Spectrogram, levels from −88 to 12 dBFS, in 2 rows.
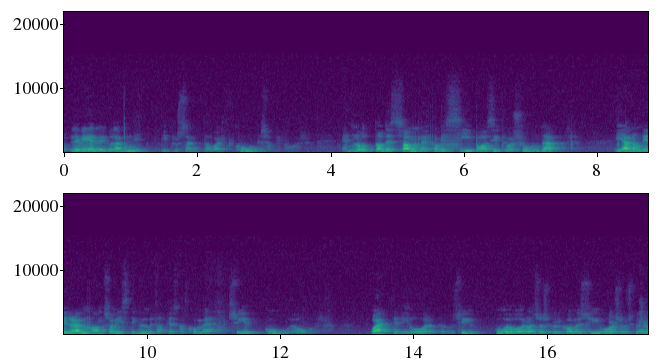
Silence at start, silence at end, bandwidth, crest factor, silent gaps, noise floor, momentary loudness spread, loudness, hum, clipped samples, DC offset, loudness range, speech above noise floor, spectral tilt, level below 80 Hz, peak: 0 s; 0 s; 15 kHz; 24 dB; none; -64 dBFS; 19 LU; -32 LUFS; none; under 0.1%; under 0.1%; 10 LU; 32 dB; -7 dB/octave; -76 dBFS; -8 dBFS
